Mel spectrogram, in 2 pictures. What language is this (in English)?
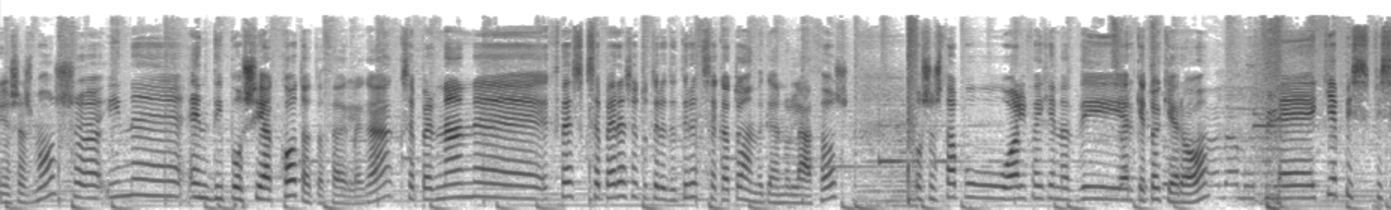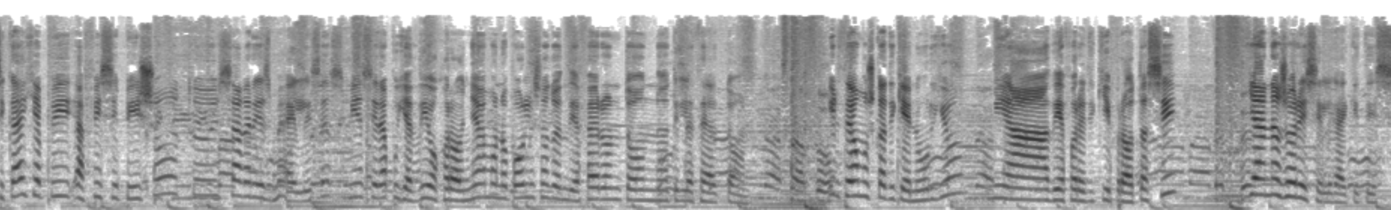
Greek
